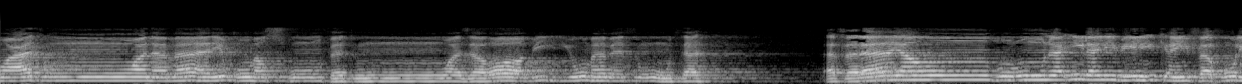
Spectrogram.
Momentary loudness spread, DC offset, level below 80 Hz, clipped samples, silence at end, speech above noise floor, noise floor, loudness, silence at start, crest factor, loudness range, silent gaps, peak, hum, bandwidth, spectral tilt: 9 LU; under 0.1%; -60 dBFS; under 0.1%; 0 s; 33 dB; -50 dBFS; -17 LUFS; 0 s; 14 dB; 5 LU; none; -4 dBFS; none; 5.8 kHz; -11.5 dB/octave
